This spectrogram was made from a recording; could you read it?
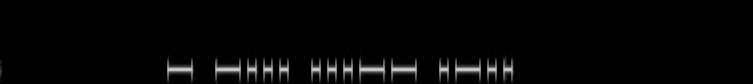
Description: Morse code, heard as a keyed tone, about 15 wpm, 700 Hz. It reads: TB3L
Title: DXCC-100 Call Signs - 4 Characters - Repeated 3x - 15wpm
